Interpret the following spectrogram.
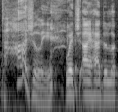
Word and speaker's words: To'hajiilee: It's called Tahajali, which I had to look up how to pronounce.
